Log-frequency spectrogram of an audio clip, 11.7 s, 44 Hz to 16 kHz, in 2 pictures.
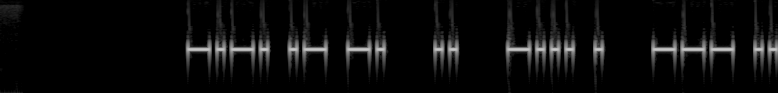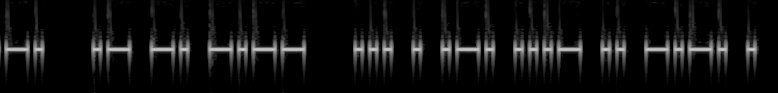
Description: Morse code, heard as a keyed tone, about 21 wpm, 700 Hz. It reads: CAN I BE OF ANY SERVICE
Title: Sentences from Top 1000 Words - Review Part 4 - 22wpm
